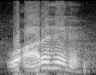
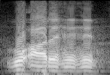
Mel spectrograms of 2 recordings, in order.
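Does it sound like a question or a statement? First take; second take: question; statement. First: It is said with question intonation. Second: It is said with statement intonation. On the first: It asks whether they are coming. "So it is an interrogative sentence" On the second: It states that they are coming. "ये एक statement statement है"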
